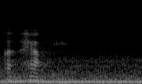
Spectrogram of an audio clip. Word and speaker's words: unhappy: So just like with that example, unhappy, all I did was add an unstressed syllable to the beginning of the word unhappy. So it's It's almost like uh it's almost like I didn't even say it.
